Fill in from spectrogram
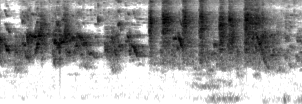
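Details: Pet budgie warbling in a fast, dense stream of scratchy chirps and squeaks, pulsing several times a second without a break.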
